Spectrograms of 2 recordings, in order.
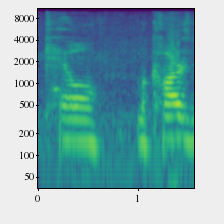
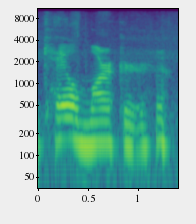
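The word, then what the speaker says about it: Cale Makar: Is when I butchered Kale McCarr's name, I say Kale Marker.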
